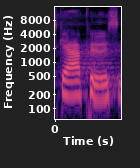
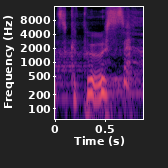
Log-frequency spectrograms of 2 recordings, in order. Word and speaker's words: Scappoose: You told me that there is a tiny town with a name that I found so unique and unforgettable called Scappoose. – Yeah, and actually if you say it like that, they'll get mad at you. It's Scappoose, not Scappoose.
